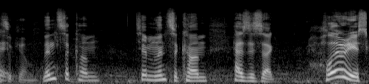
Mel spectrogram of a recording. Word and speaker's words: Lincecum: If you haven't seen it, Tim Lyncham, is that how you say it? Lincecum.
